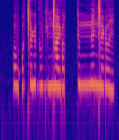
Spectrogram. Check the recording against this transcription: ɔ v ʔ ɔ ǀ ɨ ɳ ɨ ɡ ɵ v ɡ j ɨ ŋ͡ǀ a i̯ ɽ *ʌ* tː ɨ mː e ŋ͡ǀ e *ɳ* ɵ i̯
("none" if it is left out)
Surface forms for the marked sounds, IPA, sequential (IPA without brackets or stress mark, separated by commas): ɔ, ɽ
